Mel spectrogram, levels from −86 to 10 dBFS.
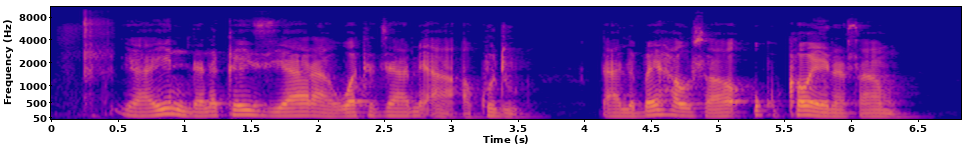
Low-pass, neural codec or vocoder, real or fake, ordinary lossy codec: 9.9 kHz; none; real; none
